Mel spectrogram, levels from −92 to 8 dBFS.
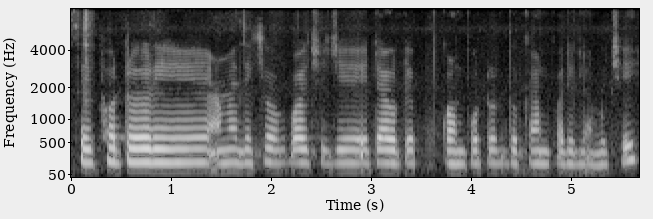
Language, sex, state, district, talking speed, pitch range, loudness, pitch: Odia, female, Odisha, Nuapada, 135 wpm, 185-195 Hz, -18 LUFS, 195 Hz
